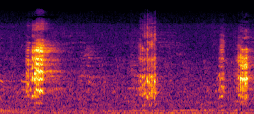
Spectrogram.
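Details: Blue-and-yellow macaw (Ara ararauna) or an Ara hybrid at Wuppertal Zoo gives four harsh, raspy squawks at uneven intervals, the first and last loudest, over a low steady background hum.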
